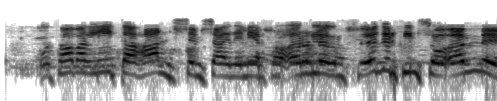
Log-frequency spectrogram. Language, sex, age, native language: Icelandic, male, 18-19, Icelandic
